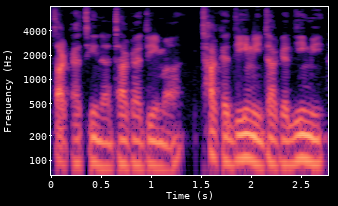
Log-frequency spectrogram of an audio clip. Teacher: ta is in the front of your mouth k is kind of in the middle t goes back up towards the front but higher and na goes um kind of in the middle but up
